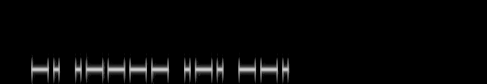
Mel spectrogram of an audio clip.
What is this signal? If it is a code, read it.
Morse code, heard as a keyed tone, about 22 wpm, 700 Hz. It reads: N1RG
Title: USA Call Signs - 4 Characters - Repeated 2x - 22wpm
